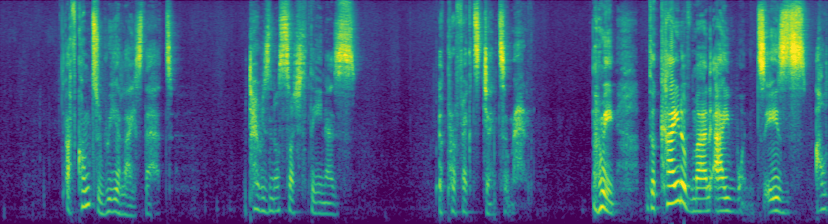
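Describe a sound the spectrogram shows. A second young woman speaks calmly close by.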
